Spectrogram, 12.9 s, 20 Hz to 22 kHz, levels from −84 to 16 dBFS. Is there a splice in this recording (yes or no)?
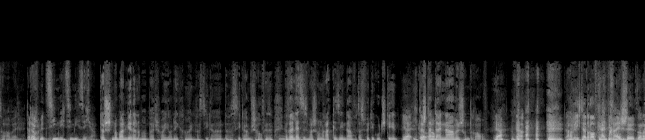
yes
